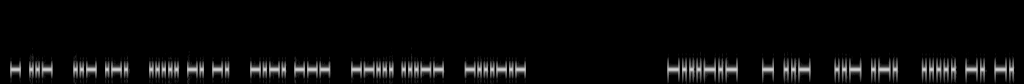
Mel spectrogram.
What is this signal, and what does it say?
Morse code, heard as a keyed tone, about 38 wpm, 700 Hz. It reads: TU UR 5NN CO 73 <BK> <BK> TU UR 5NN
